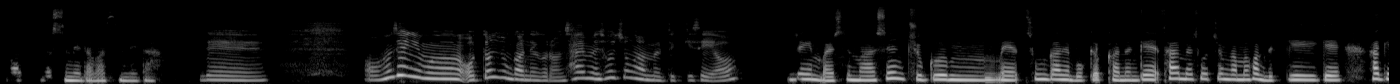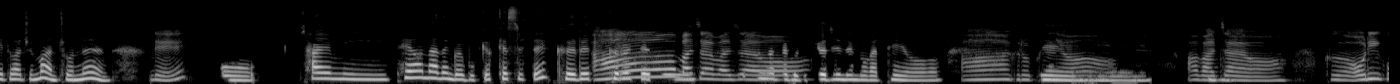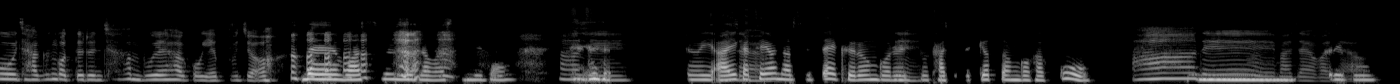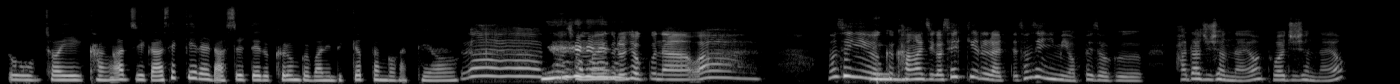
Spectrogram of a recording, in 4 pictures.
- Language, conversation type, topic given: Korean, unstructured, 어떤 순간에 삶의 소중함을 느끼시나요?
- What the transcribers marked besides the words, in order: static; distorted speech; other background noise; laugh; laugh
